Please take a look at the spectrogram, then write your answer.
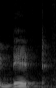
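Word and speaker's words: debt: बोलते हैं डेप्ट डेप्ट बी का प्रोनाउंस करते हैं नहीं सिर्फ बोलेंगे डेट अब डेट का मतलब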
